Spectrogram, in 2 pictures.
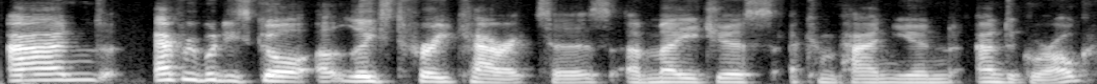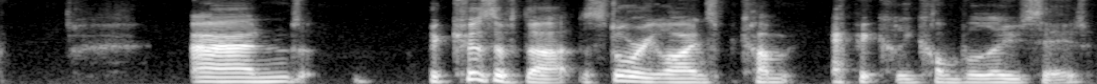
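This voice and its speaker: A man's voice: mid-range voice, normal speed, sharp tone. A man with an English accent, casually explaining a tabletop roleplaying game as its game master.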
